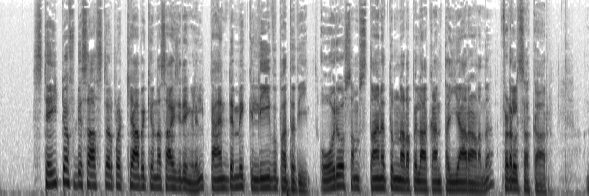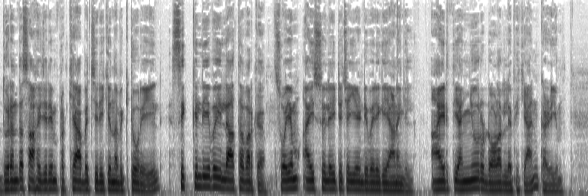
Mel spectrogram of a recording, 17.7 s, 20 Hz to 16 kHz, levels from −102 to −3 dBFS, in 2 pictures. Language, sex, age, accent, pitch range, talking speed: Malayalam, male, 30-49, native, 100-125 Hz, 95 wpm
